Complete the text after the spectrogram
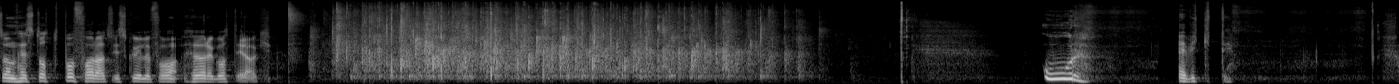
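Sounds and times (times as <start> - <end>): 
speech: 0.0 - 3.1, 10.4 - 11.0, 11.8 - 12.4
audience applause: 2.9 - 8.4.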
